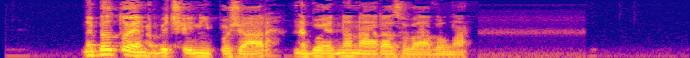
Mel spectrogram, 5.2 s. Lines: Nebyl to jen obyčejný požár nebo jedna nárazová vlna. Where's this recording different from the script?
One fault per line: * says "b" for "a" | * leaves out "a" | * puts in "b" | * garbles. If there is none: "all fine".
all fine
